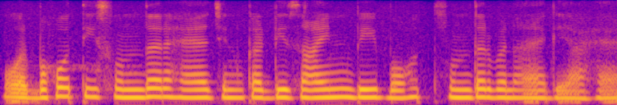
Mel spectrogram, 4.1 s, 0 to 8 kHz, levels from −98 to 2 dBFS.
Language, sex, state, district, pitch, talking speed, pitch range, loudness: Hindi, female, Haryana, Jhajjar, 225 Hz, 190 wpm, 220-230 Hz, -14 LUFS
